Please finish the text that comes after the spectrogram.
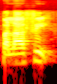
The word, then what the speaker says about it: Palasi: Plassey is an anglicized pronunciation of Palasi, and the place derived its name from the Palas tree, known for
